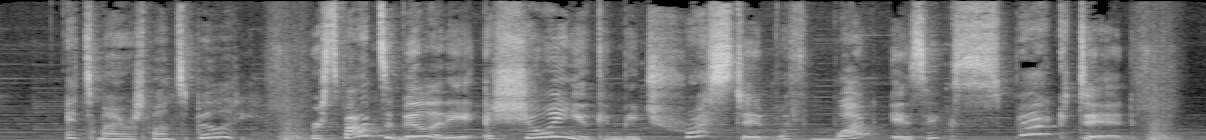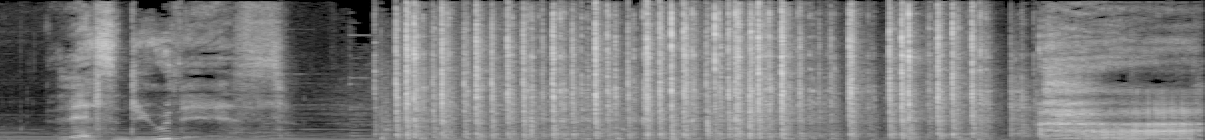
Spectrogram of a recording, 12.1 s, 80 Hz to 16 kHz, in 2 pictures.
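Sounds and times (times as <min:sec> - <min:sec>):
rapid plastic clicking and clattering: 0:07.9 - 0:11.3.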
